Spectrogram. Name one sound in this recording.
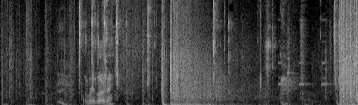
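A gun clicks and rattles as it is handled and reloaded.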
